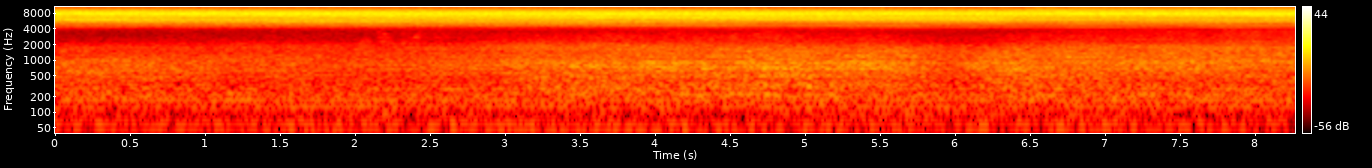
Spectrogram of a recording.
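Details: Continuous shrill buzzing of cicadas at Lake Kamo in Sado City, Niigata, Japan, while a broad rumble, like a passing vehicle, swells and fades through the middle.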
